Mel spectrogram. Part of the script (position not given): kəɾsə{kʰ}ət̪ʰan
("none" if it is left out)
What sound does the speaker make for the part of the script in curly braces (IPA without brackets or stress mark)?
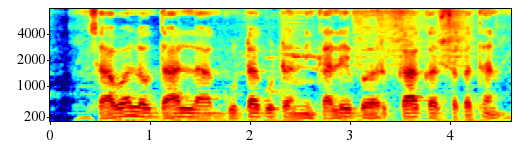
k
